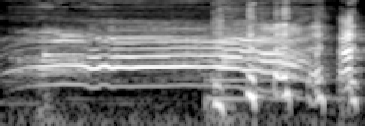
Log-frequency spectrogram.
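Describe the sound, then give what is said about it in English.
Loud, drawn-out wail from a man in a commercial, a steady sustained cry lasting more than a second, followed by several short vocal bursts. “I love his bellow. That is a hilarious wail at the end.”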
